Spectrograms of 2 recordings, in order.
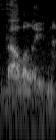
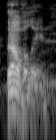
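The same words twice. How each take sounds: First: Hushed, whispery brand name; whispered slogan. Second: Loud, punchy brand name; loud slogan. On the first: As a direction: whisper it like an ad tagline. Slogan said hushed, then out loud. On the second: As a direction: call it out like an ad tagline. Slogan repeated out loud after whisper. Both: Acted.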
